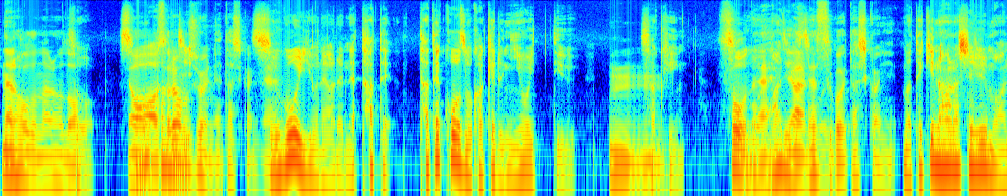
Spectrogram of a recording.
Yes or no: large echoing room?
no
